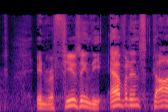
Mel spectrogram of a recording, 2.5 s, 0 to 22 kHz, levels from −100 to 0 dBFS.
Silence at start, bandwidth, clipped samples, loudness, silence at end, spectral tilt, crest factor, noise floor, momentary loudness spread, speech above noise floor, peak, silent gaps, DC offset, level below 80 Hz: 0.35 s; 13.5 kHz; under 0.1%; -27 LUFS; 0 s; -4.5 dB/octave; 22 dB; -54 dBFS; 8 LU; 28 dB; -6 dBFS; none; under 0.1%; -64 dBFS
